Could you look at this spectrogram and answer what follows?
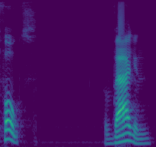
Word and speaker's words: Volkswagen: is a v Volkswagen I'm going to try pronounce Volkswagen this literally means people's car or car of the people oh because folks vagon it's like a wagon folks wagon so folks folks people wagon means you know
